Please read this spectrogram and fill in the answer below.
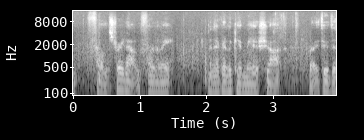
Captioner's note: rain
